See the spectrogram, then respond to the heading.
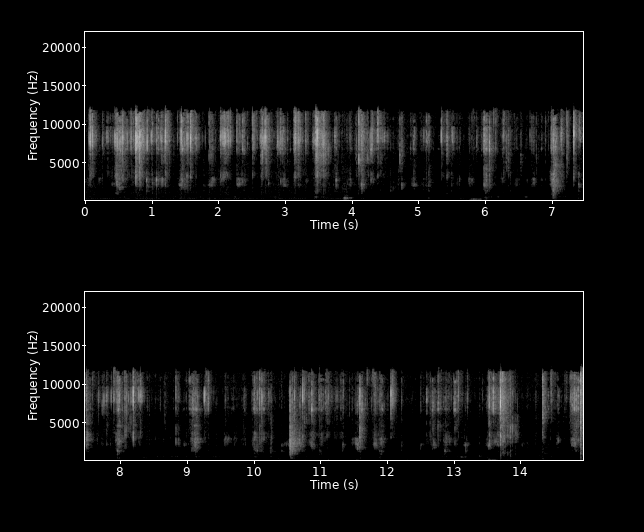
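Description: A hand with long black nails rubs a white solid soap bar against a small stainless steel box grater in a grating, scraping motion. Quiet, dense, bright scratchy rasps come in quick bursts, with faint softer crumbly sounds beneath.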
